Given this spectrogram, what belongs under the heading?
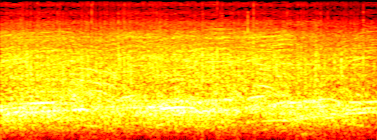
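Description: A church congregation fills the space with a sustained wash of applause and cheering, loud and steady throughout with no pauses.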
